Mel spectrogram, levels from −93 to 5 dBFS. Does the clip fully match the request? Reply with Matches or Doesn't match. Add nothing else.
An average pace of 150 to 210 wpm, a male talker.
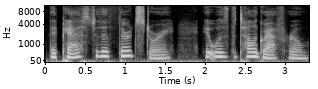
Doesn't match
